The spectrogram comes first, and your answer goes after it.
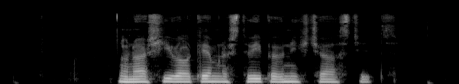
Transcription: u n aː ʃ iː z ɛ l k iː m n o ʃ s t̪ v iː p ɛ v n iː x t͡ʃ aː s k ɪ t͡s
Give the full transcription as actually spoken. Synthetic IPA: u n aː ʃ iː v ɛ l k ɛː m n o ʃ s t̪ v iː p ɛ v n iː x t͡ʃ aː s c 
